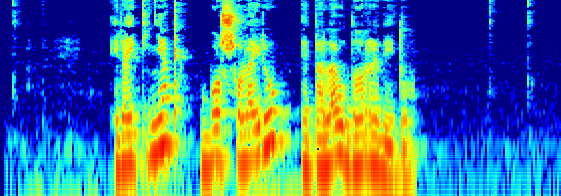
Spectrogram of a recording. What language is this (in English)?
Basque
